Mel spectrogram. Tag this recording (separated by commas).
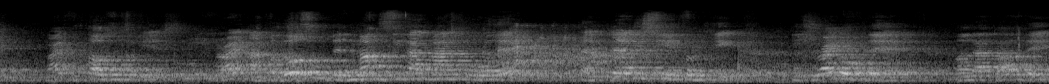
Speech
